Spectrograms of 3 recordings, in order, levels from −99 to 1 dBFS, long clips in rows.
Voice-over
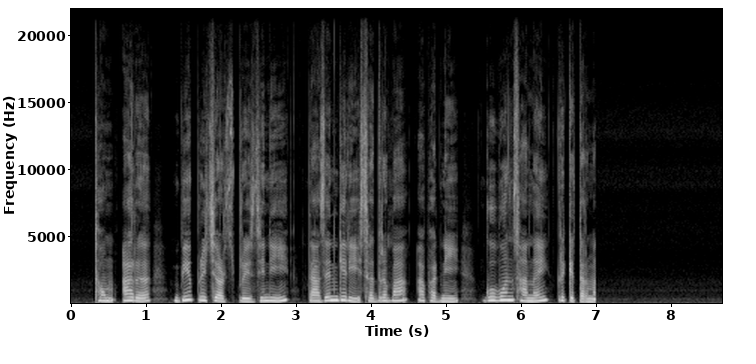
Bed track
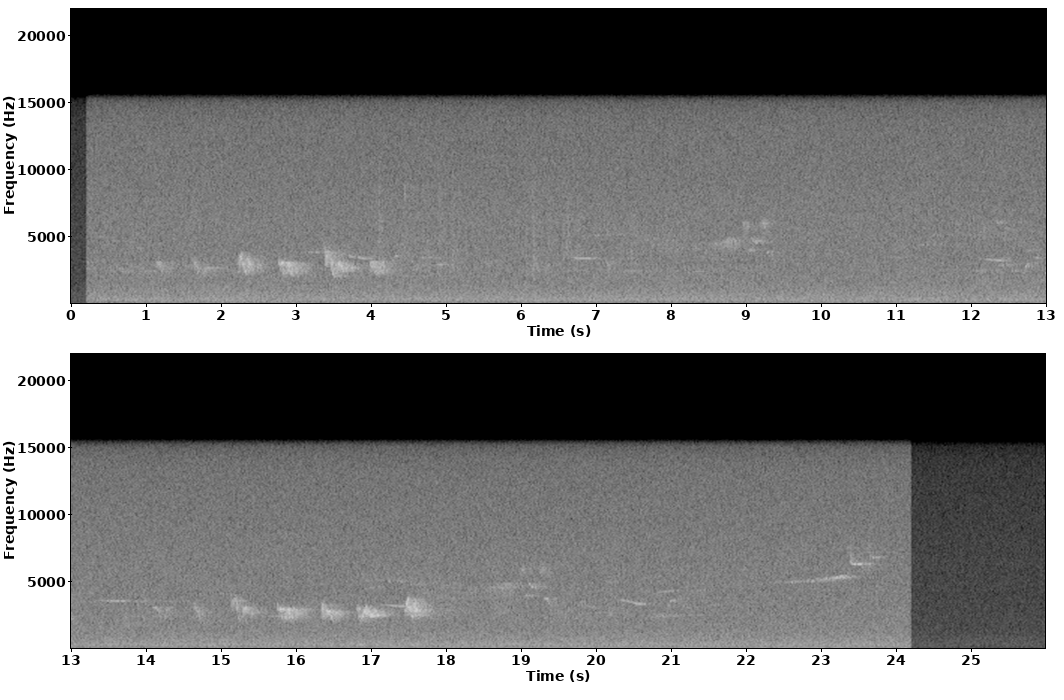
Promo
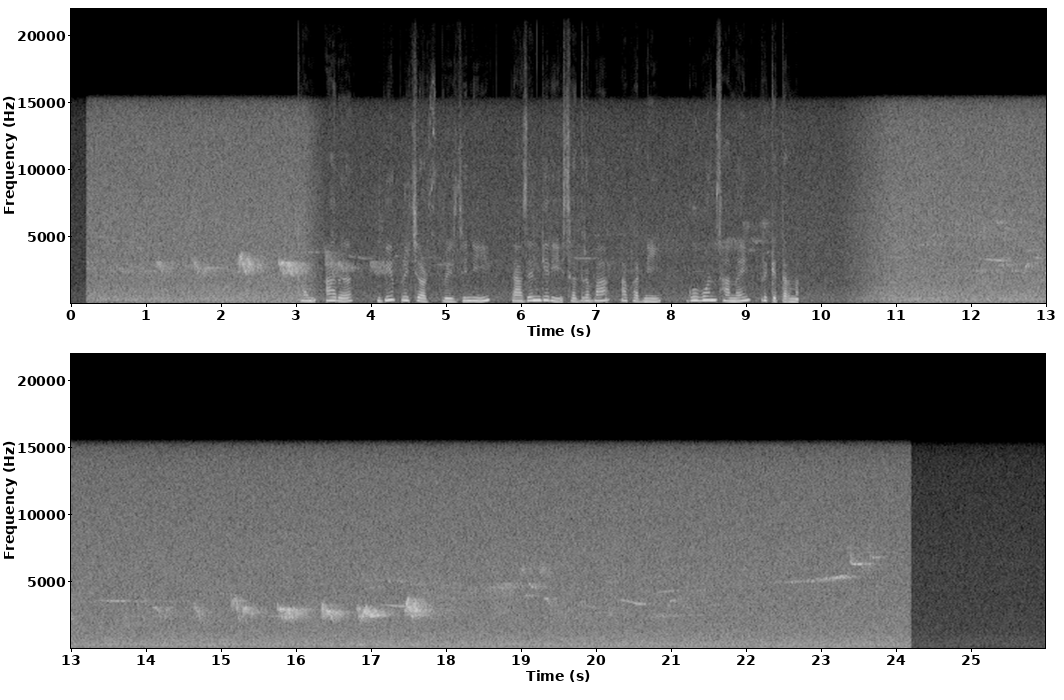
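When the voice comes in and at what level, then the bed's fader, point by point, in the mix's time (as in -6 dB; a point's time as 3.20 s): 2.70 s, -3.5 dB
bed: 3.11 s -3 dB
3.39 s -16.5 dB
10.25 s -16.5 dB
10.92 s -2 dB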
